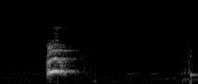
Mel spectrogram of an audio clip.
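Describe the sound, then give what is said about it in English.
A dog barks in a forest: one sharp, loud bark, then a fainter, shorter yelp near the end. “There's dogs in this forest.”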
